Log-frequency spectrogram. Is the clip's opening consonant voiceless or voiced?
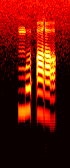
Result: voiced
